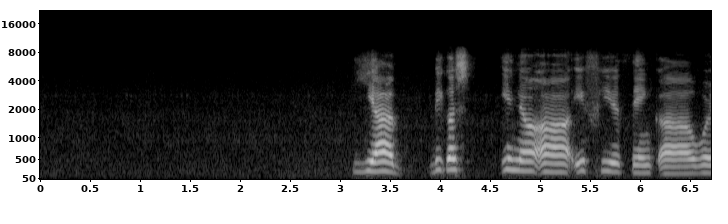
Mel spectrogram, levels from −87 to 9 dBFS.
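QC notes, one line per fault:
No faults found in this speech clip.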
